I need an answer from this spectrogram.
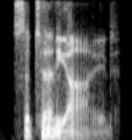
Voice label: "saturniid", British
